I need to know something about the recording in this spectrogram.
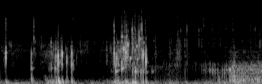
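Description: Water splashes briefly at the surface.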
